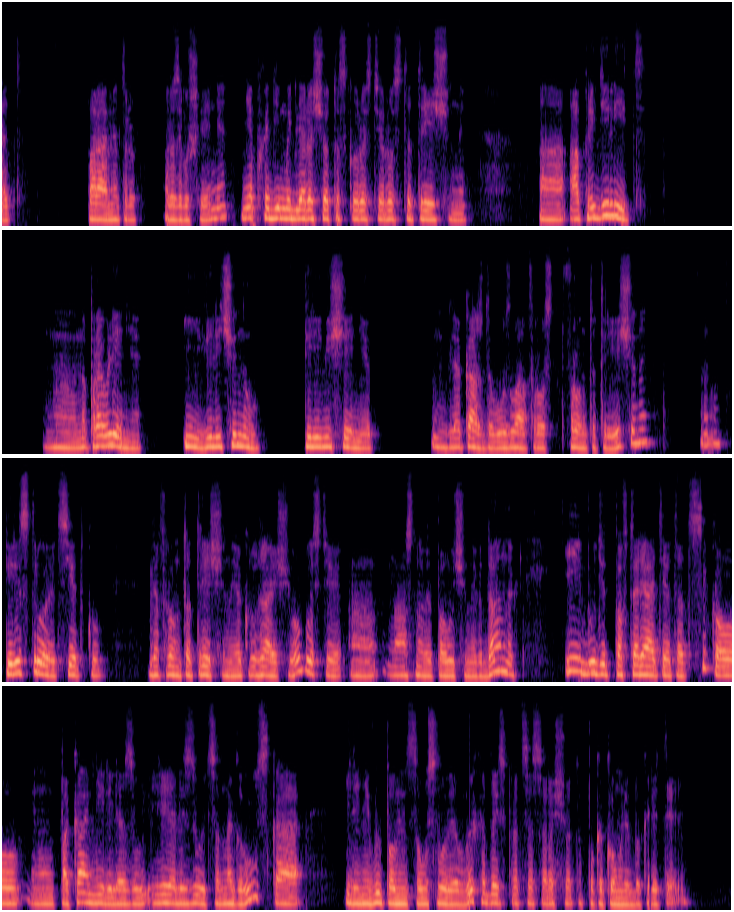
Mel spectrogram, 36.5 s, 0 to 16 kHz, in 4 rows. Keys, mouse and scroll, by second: 1.3-6.3 drag, 12.8 click, 26.8 click, 35.6-36.4 scroll.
